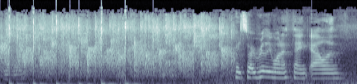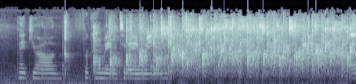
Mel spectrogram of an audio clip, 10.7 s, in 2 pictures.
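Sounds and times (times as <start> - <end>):
applause for students: 0.0 - 3.6, 6.8 - 10.7
speech: 3.5 - 8.1.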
